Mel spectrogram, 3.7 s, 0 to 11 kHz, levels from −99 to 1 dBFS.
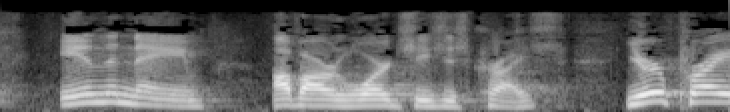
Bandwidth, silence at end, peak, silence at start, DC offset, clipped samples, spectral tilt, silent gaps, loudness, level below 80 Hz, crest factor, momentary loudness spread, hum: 8 kHz; 0 s; -2 dBFS; 0.3 s; under 0.1%; under 0.1%; -7 dB/octave; none; -19 LUFS; -62 dBFS; 16 dB; 12 LU; none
